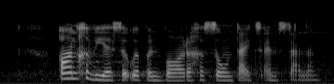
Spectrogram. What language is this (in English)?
Afrikaans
